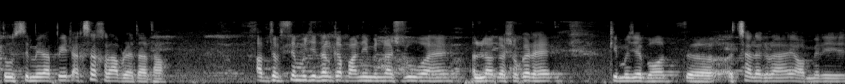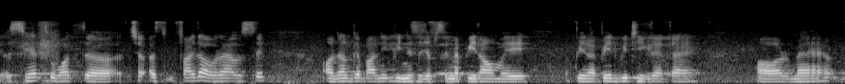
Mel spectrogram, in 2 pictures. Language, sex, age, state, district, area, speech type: Urdu, male, 45-60, Delhi, South Delhi, urban, spontaneous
